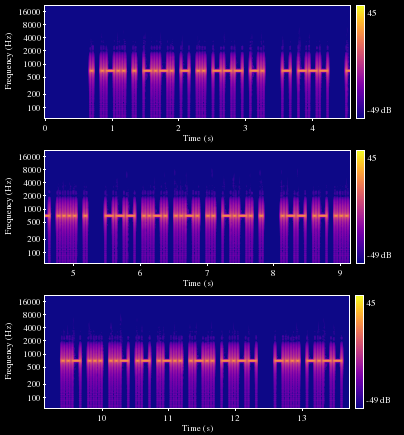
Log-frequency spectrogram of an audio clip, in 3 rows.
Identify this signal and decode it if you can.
Morse code, heard as a keyed tone, about 28 wpm, 700 Hz. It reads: ELECTION TO THE OFFICE WAS USUALLY BY
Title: Sentences from Top 1500 Words 30wpm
